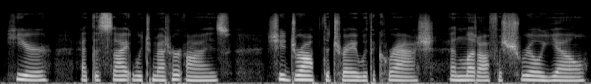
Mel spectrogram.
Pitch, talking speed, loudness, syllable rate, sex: 195 Hz, 215 wpm, -17 LUFS, 4.6 syllables/s, female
